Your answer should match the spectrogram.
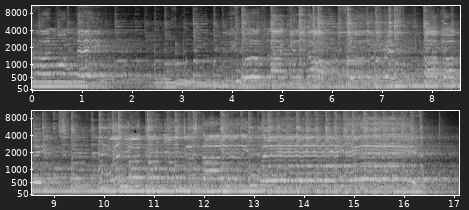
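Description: Live band playing a pop-rock song on acoustic and electric guitars with singing, in a large stone church.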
